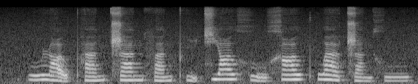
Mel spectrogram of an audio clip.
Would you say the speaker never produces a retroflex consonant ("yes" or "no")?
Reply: no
